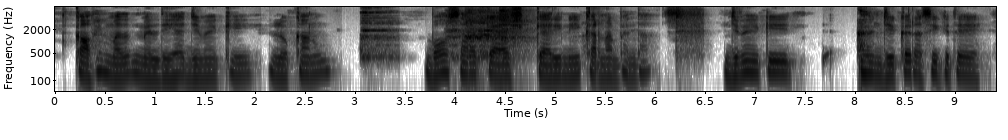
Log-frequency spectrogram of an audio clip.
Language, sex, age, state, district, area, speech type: Punjabi, male, 18-30, Punjab, Hoshiarpur, urban, spontaneous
